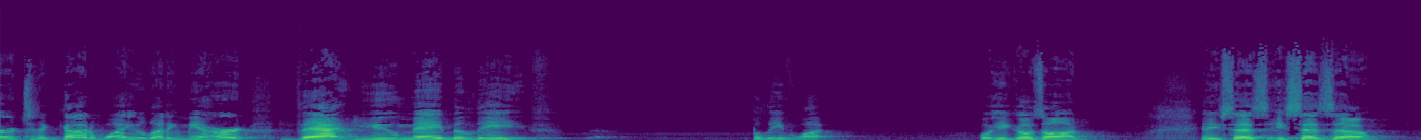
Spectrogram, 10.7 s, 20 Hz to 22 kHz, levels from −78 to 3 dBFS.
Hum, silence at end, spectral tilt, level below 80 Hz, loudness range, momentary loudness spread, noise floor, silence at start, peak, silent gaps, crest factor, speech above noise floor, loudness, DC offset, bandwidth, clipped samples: none; 0.25 s; -5 dB/octave; -74 dBFS; 12 LU; 12 LU; -66 dBFS; 0 s; -4 dBFS; none; 22 dB; 43 dB; -24 LUFS; under 0.1%; 15 kHz; under 0.1%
